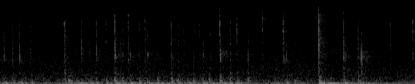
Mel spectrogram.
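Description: Fingertips type rapidly on the keys of a black plastic laptop keyboard, producing a steady stream of short, light clicks over a low background rumble. One slightly louder clack stands out near the end.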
